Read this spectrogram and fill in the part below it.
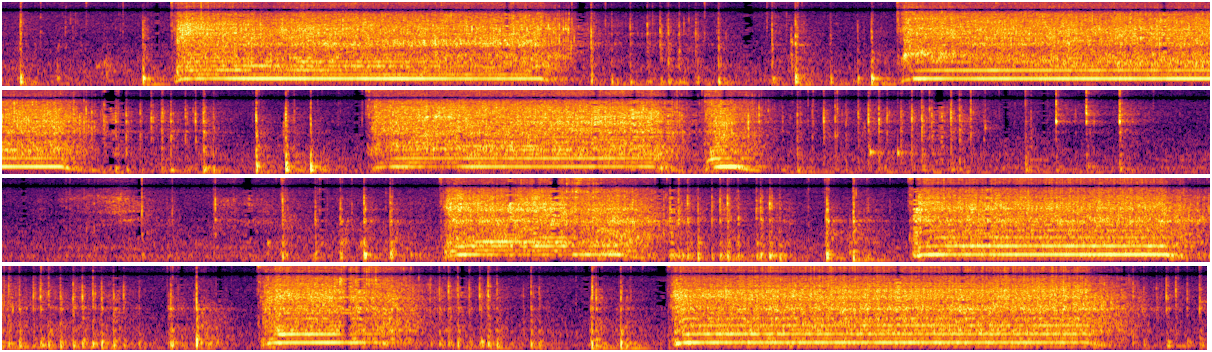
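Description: A stick blender mixing soap whirs in loud bursts of a few seconds each, separated by short pauses, with a steady motor hum throughout.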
